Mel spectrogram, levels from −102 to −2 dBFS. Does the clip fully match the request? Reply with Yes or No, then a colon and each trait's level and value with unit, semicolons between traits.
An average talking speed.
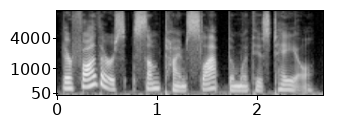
Yes: average, 180 wpm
